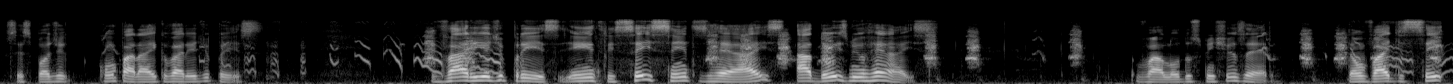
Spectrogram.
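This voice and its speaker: A pet vlogger with a Brazilian Portuguese accent, chatting casually to viewers from inside a car and cooing at the puppies now and then. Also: mid-range voice. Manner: chatty, repeats itself, coos at the puppies. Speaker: pet video host. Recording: loud background noise of crying puppies. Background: whimpering puppies.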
